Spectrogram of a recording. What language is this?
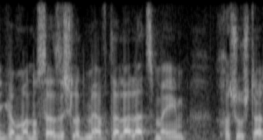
Hebrew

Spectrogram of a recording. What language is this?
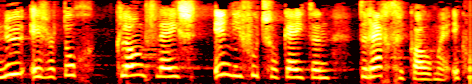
Dutch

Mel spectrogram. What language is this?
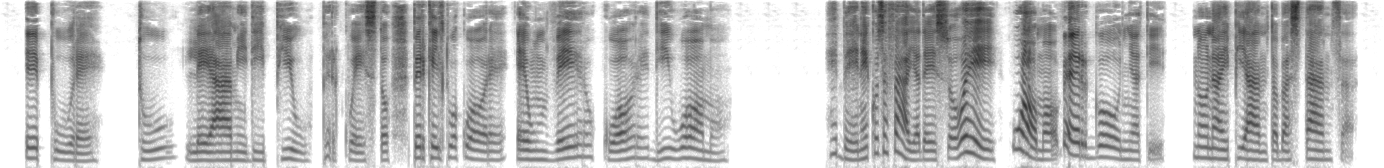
Italian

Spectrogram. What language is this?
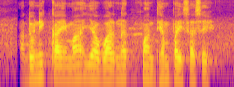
Marathi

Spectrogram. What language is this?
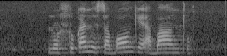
Xhosa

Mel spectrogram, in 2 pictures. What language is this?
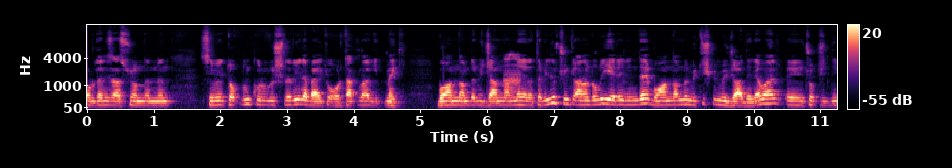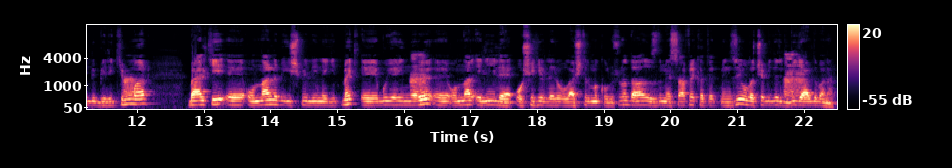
Turkish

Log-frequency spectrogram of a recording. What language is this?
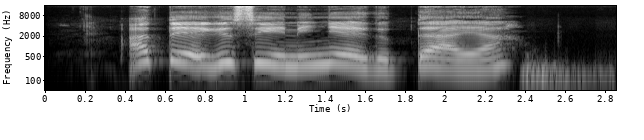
Kalenjin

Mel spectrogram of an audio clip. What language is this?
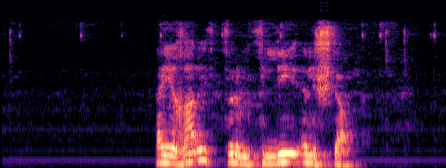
Kabyle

